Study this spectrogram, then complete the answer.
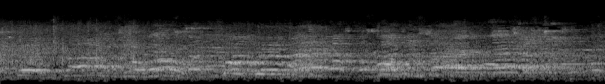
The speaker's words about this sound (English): Sager trying to facilitate the offense. Picks up his dribble.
